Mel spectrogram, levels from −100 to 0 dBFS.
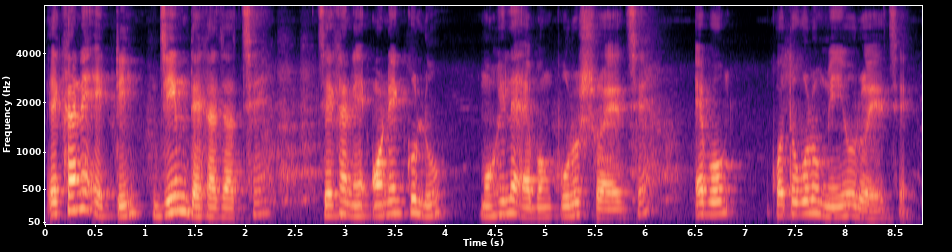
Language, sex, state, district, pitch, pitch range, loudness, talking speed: Bengali, male, Tripura, West Tripura, 155 Hz, 135-170 Hz, -22 LUFS, 105 wpm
